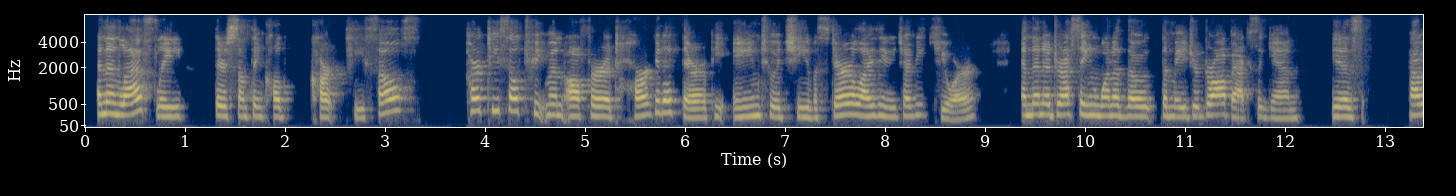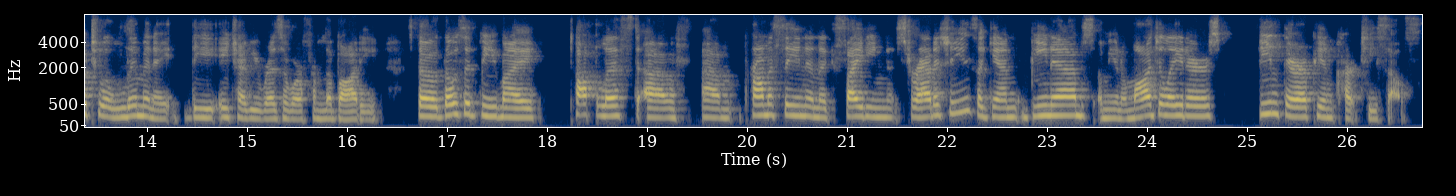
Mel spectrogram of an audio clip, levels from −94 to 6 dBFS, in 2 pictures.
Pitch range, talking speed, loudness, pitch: 195-240 Hz, 150 wpm, -21 LUFS, 220 Hz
